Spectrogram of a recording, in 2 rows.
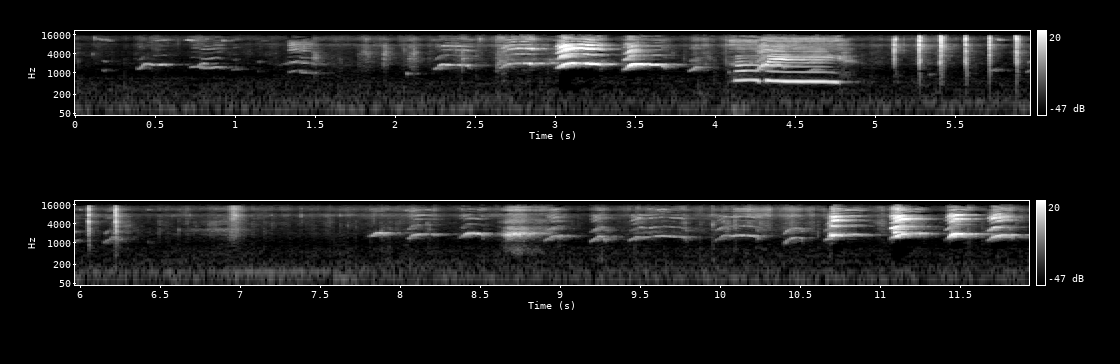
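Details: Havanese puppies on 20 January 2020, starting to wind down: bursts of thin, squeaky whimpers and short yips in fast irregular runs, broken by a louder drawn-out wail, a string of sharp clicks and a quieter pause before the whining resumes.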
